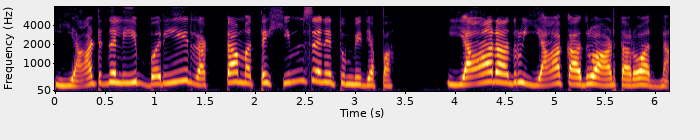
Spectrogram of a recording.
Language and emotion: Kannada, disgusted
